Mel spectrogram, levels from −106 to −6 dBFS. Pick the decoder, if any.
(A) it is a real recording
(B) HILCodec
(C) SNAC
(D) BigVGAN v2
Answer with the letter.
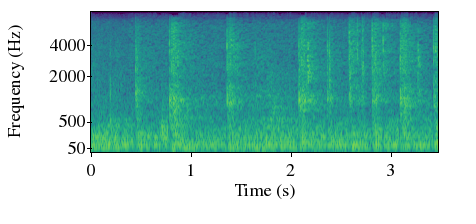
D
